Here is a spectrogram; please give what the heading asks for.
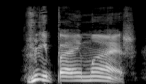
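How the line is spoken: Laughing. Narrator (Russian): засмеялся Витька

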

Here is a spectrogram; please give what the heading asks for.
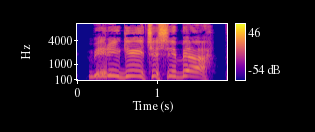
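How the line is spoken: Shout. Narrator (Russian): прокричал он

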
